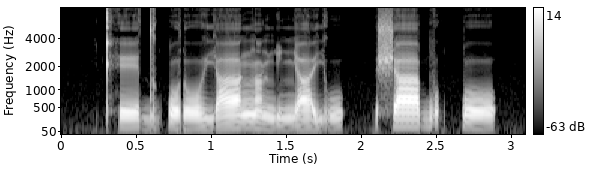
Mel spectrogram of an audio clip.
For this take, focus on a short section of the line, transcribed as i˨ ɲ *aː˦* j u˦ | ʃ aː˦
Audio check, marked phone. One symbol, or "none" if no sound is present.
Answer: aː˨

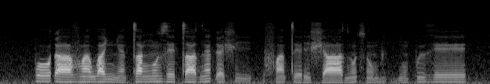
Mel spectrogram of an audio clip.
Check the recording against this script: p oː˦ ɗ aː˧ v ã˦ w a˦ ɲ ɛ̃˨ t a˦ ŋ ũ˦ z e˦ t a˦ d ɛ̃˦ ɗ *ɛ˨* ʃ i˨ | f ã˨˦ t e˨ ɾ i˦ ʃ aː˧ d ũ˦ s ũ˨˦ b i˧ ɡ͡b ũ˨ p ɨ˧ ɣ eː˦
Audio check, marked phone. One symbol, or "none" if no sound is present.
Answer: ɛ˨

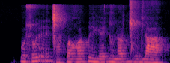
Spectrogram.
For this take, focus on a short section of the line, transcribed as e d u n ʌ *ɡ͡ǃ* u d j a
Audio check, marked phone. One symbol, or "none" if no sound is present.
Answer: ɡ͡ǀ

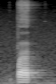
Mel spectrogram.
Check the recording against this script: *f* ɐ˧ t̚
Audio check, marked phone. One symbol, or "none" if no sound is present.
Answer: p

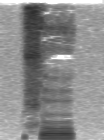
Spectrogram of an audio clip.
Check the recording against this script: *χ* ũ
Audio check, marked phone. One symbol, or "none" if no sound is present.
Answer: ç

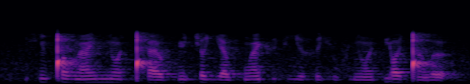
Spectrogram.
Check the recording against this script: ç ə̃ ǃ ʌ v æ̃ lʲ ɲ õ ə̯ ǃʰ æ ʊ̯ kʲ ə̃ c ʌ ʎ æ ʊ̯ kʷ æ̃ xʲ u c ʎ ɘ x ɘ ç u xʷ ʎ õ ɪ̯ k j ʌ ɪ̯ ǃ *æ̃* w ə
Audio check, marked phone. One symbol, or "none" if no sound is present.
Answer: ə̃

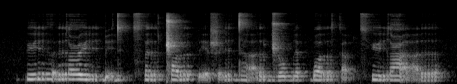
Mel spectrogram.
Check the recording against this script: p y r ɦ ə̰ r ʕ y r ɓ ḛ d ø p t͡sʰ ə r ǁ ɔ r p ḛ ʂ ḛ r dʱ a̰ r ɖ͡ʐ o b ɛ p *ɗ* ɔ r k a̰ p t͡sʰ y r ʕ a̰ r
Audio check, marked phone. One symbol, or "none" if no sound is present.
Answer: ɓ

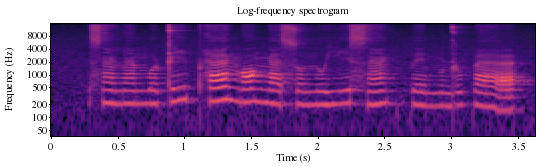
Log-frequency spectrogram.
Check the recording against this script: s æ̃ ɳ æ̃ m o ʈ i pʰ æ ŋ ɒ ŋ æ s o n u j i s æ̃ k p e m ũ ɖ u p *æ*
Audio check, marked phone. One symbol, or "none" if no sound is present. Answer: æ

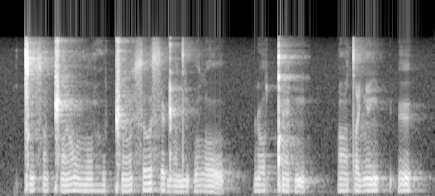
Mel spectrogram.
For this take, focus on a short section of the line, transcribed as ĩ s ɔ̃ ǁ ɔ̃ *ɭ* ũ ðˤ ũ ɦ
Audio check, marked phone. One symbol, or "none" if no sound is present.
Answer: ɭ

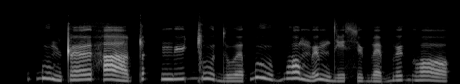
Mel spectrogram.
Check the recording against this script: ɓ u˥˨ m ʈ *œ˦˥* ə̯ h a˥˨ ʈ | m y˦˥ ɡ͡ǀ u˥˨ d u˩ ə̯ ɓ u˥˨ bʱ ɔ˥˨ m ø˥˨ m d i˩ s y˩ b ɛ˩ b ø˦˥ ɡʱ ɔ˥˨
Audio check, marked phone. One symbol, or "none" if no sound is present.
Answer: œ˦˥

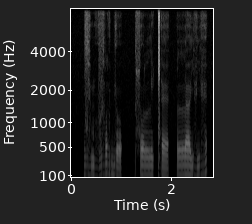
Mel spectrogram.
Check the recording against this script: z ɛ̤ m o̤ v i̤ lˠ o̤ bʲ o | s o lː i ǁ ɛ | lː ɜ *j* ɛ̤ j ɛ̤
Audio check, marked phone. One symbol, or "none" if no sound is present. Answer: j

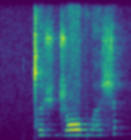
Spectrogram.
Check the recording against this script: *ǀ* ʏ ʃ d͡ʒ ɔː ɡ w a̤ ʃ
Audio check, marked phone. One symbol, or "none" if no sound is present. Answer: ǀ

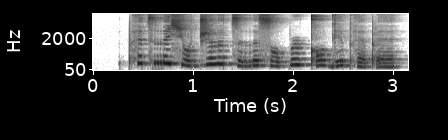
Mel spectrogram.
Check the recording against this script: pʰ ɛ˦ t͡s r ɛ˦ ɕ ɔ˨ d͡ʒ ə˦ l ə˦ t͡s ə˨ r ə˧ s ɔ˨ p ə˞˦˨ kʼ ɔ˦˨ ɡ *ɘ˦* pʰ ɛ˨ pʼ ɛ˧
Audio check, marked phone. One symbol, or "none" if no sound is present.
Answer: e˦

